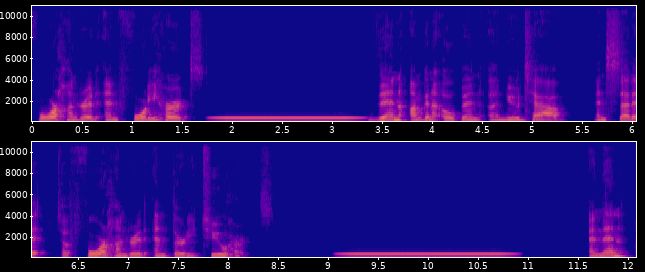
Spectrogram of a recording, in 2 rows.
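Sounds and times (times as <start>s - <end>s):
steady sine tone: 1.8s - 3.4s, 9.1s - 10.9s.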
